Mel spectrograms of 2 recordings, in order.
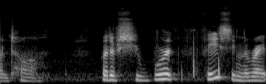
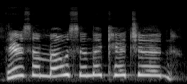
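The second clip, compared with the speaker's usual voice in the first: much higher, louder alarmed cry; panicked shout; 6 dB louder than usual. A narrator's reading. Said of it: "shouted Missus Newcomb".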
